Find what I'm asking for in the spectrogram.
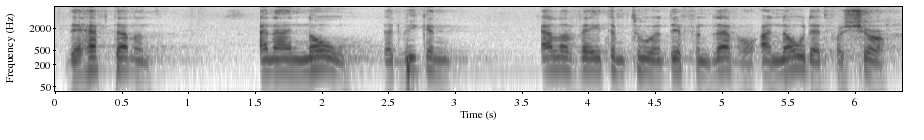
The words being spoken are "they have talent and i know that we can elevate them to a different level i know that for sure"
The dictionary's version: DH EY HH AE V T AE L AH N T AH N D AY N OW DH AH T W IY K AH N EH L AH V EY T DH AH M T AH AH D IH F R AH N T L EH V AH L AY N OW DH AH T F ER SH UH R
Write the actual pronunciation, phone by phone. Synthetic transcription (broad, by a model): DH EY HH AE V T AE L AH N T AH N AY N OW DH AH T W IY K AH N EH L AH V EY T DH AH M T AH AH D IH F R AH N T L EH V AH L AY N OW DH AH T F ER SH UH R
